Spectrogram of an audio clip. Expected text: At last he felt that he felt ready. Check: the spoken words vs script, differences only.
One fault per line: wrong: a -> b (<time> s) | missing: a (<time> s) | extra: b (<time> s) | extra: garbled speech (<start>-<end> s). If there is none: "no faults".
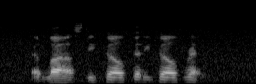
no faults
